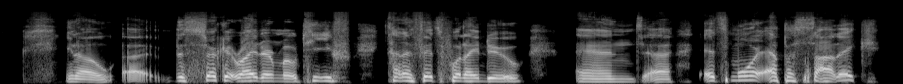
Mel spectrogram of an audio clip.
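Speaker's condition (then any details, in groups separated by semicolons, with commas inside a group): Cerebral palsy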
